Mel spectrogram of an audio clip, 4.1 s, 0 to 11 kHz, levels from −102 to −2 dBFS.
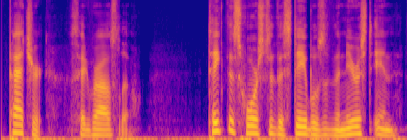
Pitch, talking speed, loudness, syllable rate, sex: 150 Hz, 190 wpm, -20 LUFS, 6.3 syllables/s, male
